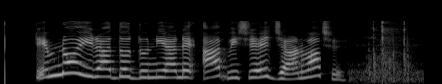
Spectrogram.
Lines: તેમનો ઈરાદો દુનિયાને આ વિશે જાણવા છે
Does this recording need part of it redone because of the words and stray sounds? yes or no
yes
